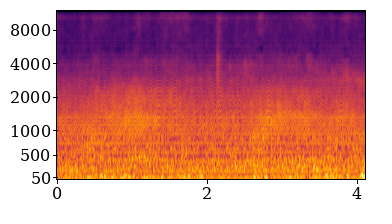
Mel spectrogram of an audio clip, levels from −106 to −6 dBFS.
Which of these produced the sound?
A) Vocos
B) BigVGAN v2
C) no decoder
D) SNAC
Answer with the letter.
A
